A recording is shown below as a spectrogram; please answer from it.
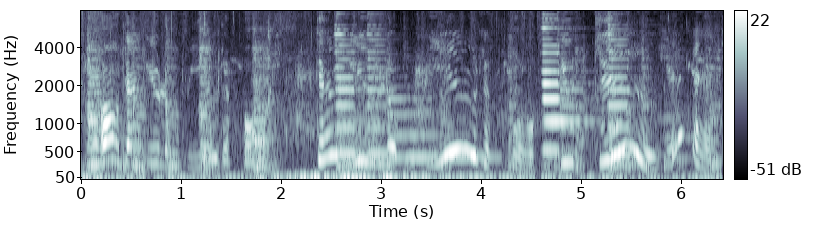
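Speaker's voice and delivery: high, drawn-out doting praise; pet-directed cooing. Real, not acted. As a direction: coo adoringly, as if to a beloved dog.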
